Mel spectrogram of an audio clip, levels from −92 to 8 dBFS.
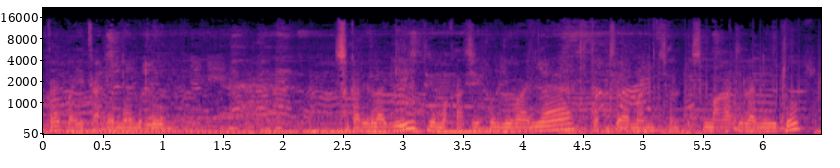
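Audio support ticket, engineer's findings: Train of clicks, 4.83 s to 6.48 s, running to the end. Ticking and popping over the audio at about 10.9 clicks per second, spaced unevenly. Around twenty clicks, near-identical in shape, peaking a few dB above the programme. Likely cause: interference pickup from nearby equipment or a faulty connection or power supply injecting repeated pulses into the signal path. Check cabling, grounding and the interface.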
